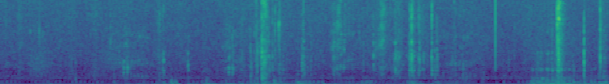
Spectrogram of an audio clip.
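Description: Domestic cat purring close to the microphone, with irregular wet clicks and smacks of licking and nibbling at a person's arm. It gets louder about five seconds in.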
